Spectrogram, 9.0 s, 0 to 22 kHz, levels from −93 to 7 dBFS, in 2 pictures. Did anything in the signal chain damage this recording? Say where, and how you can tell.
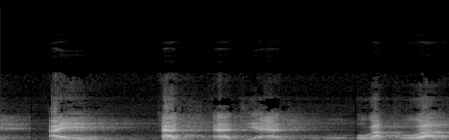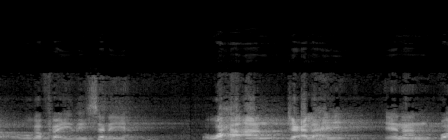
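No, nothing audible points to damage at any stage of the chain.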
